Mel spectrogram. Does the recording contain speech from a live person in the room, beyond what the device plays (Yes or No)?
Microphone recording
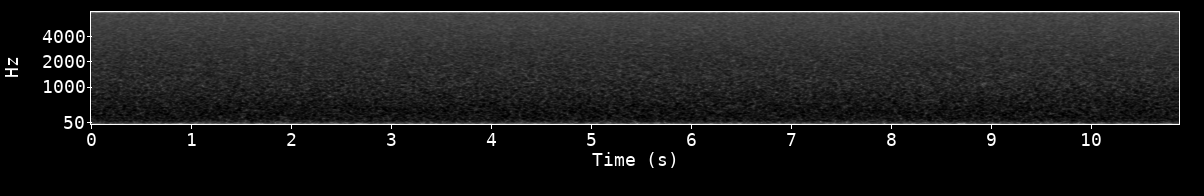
No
